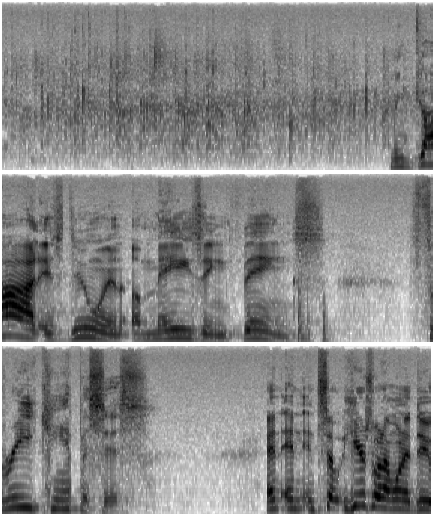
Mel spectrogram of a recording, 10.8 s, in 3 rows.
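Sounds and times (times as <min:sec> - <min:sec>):
audience applause: 0:00.0 - 0:03.4
speech: 0:03.2 - 0:06.4, 0:07.1 - 0:08.4, 0:09.4 - 0:10.7.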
